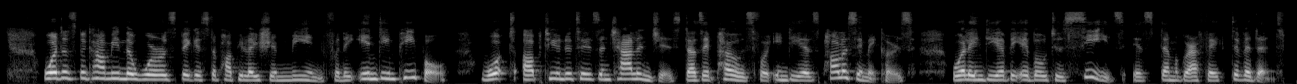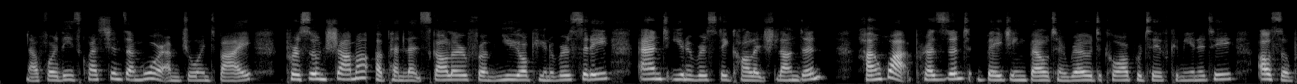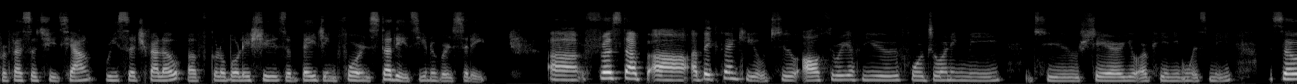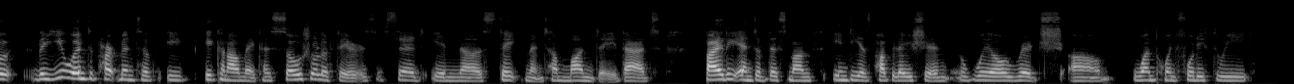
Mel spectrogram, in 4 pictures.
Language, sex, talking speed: English, female, 145 wpm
